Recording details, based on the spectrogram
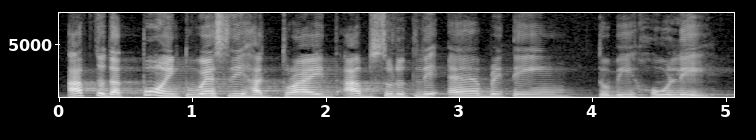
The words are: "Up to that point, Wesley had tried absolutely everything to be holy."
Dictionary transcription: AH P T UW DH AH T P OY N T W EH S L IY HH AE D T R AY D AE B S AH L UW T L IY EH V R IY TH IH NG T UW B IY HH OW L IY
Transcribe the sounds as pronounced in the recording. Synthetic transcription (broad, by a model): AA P T UW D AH T P OY N T W EH S L IY HH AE D T R AY D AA B S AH L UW T L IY EH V R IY T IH NG T UW B IY HH OW L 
